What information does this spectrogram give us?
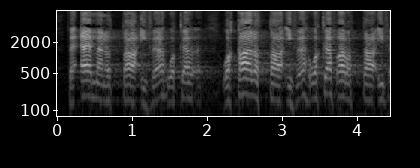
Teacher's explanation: تاء التأنيث أدغمت في الطاء · Term: إدغام تاء التأنيث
